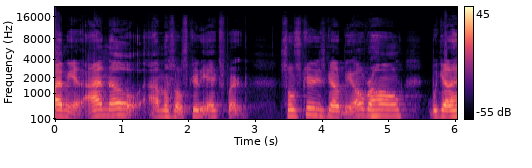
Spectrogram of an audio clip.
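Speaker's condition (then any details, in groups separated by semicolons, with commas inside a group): Cerebral palsy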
